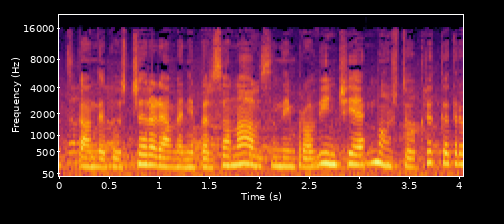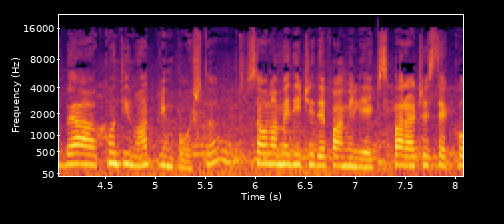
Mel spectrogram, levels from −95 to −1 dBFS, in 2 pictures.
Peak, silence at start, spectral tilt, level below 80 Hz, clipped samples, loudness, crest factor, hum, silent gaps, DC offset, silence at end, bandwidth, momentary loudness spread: 0 dBFS; 0 s; -5 dB/octave; -36 dBFS; under 0.1%; -15 LUFS; 14 dB; none; none; under 0.1%; 0 s; 16.5 kHz; 6 LU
